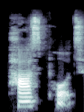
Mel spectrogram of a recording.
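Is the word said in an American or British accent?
British. It is said in a British English accent. "英式英语发音 passport"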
